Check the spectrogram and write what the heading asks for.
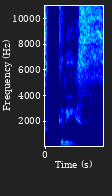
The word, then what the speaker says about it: Gris: Most recently one I streamed is called Gris, or in Spanish it's Gris.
